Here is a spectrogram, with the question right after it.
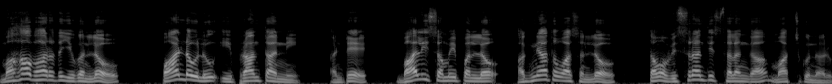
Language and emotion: Telugu, neutral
